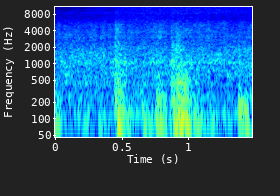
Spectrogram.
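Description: An HO scale model train rolls along a Union Pacific Evanston Sub layout, a faint steady rumble with soft rhythmic clicks from the wheels over track joints.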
